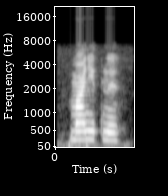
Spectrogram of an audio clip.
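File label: "манитны", Komi, female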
